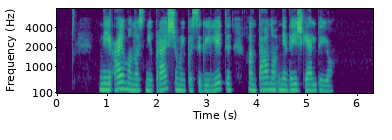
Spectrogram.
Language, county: Lithuanian, Šiauliai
